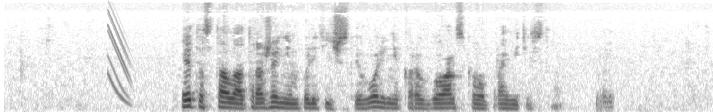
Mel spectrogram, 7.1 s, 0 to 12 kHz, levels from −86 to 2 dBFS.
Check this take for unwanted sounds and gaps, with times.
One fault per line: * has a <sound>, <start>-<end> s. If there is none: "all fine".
* has a chirp, 1.1-1.3 s
* has a laugh, 6.0-6.1 s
